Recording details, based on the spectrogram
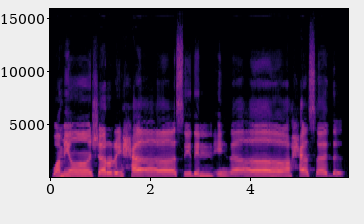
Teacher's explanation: نون ساکن کے بعد شین ہے حرف اخفا کا، غنہ کریں گے، رو کو باریک پڑھیں گے، الف سے پہلے زبر ہے، الف مدہ، اور پھر اذا میں الف سے پہلے زبر ہے، الف مدہ، اور دال کو ساکن کرنے کی صورت میں خوب ظاہر کریں گے۔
